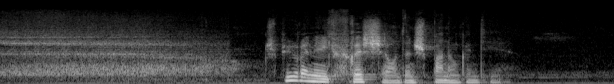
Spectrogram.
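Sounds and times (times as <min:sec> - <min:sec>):
deep exhale in a guided relaxation breathing exercise: 0:00.0 - 0:02.7
speech: 0:02.7 - 0:05.2.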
